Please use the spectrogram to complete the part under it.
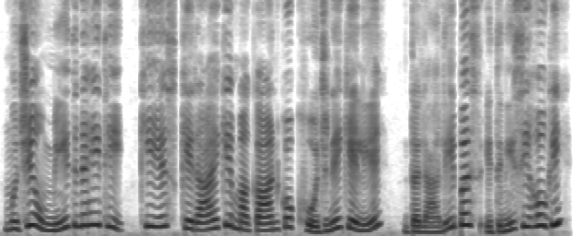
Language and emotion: Hindi, surprised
